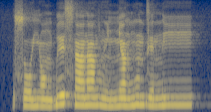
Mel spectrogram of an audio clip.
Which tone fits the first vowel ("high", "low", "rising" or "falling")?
low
